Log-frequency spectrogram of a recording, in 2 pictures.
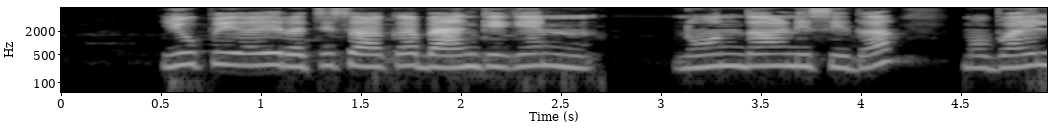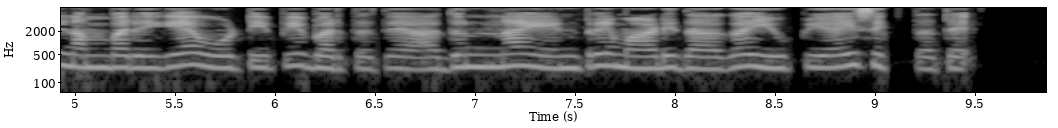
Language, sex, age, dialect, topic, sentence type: Kannada, female, 18-24, Central, banking, statement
